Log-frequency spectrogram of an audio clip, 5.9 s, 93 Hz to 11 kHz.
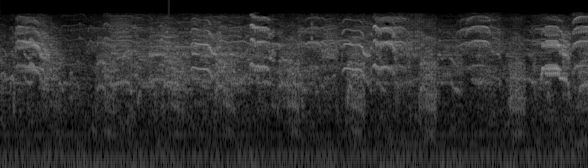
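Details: Arctic terns at sunrise on Seal Island, Maine, 11 June 2018: many harsh, grating calls overlap continuously in a dense colony chorus, with a steady low rumble underneath.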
